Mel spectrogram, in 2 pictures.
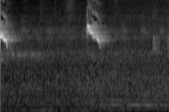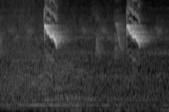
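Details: White-eye from Lombok, kecial kuning, calling as a lure to make a silent bird answer: four shrill, quickly falling chips spaced about one to two seconds apart over light background hum.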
